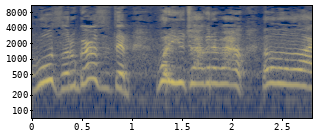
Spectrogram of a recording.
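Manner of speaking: high, loud back-and-forth argument; indignant mock shouting; retold flipping out. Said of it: "He's flipping out".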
